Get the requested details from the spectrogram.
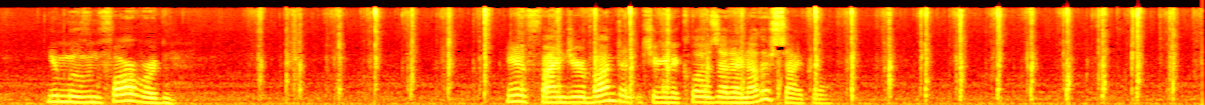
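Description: Playing cards flick and snap as they are shuffled.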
